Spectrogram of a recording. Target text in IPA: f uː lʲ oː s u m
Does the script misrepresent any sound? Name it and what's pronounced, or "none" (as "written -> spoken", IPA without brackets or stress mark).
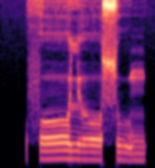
uː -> oː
